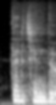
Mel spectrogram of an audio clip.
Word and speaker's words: Tiruchendur: This is installment number 2 with Kalyan from, I believe, Tiruchendur. Is that correct? Yeah, Tiruchendur. Okay. Oh, Tiruchendur. Okay. So my pronunciation is also getting better, I know.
